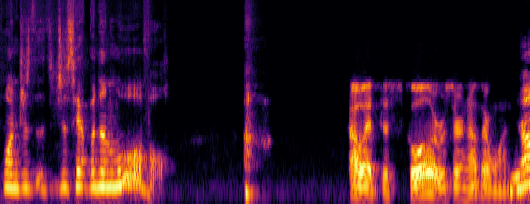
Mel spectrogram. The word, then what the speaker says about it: Louisville: that yeah yeah and by the way it's pronounced Louisville that just happened in Louisville um and the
